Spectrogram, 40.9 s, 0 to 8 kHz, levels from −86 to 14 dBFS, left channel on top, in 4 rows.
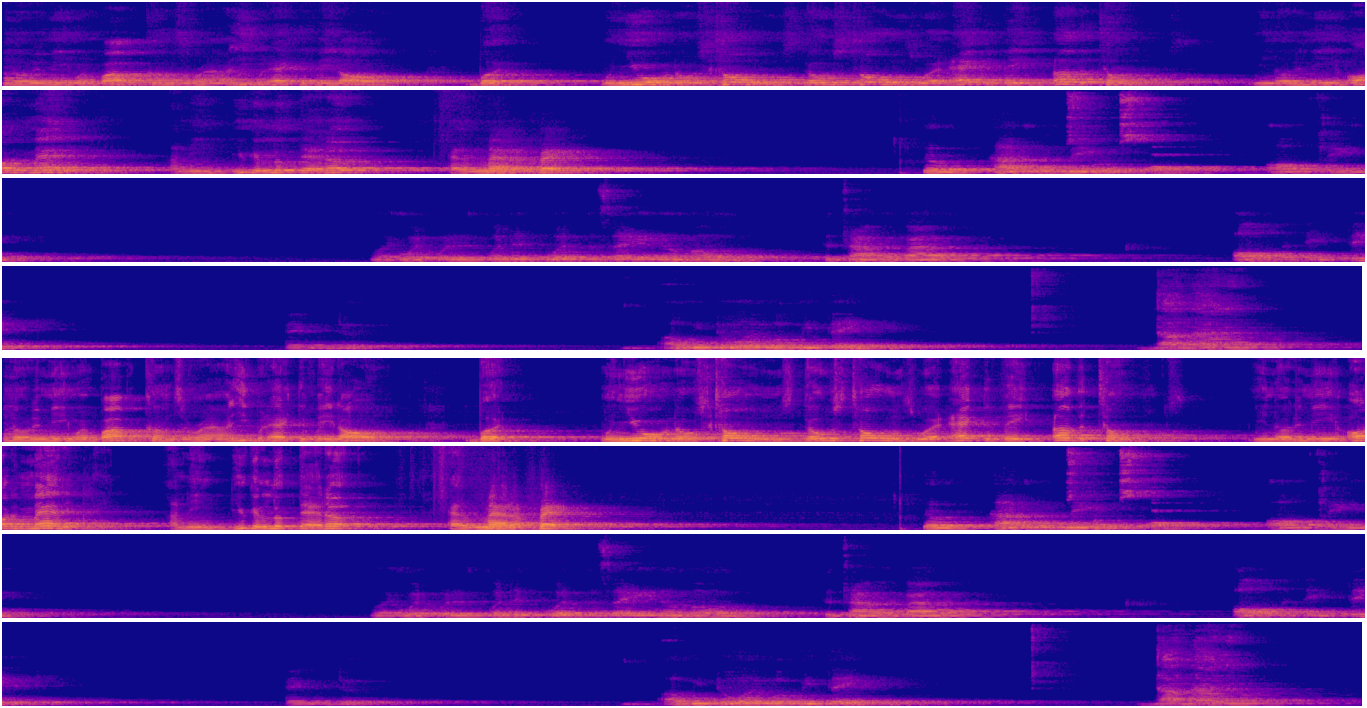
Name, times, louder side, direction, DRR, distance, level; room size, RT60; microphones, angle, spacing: voice 1, 0.0-2.9 3.5-3.8 4.5-8.6 9.4-11.0 11.5-12.8 13.6-14.5, right 3 dB, 60° right, 7 dB, 0.3 m, -23 dB
voice 2, 17.6-18.5 19.7-20.5 23.2-26.0 26.8-27.6 29.7-30.8 32.8-33.4 35.6-37.1, right 1 dB, 10° left, -4 dB, 1.2 m, -30 dB
voice 3, 18.4-19.1 35.3-35.4 39.2-40.0, right 1 dB, 5° right, -6 dB, 1.8 m, -34 dB
6.9 x 6.3 x 4.5 m, 2.2 s
head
